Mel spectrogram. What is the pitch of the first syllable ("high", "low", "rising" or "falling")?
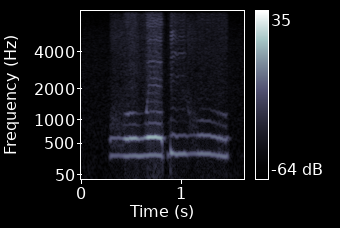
low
